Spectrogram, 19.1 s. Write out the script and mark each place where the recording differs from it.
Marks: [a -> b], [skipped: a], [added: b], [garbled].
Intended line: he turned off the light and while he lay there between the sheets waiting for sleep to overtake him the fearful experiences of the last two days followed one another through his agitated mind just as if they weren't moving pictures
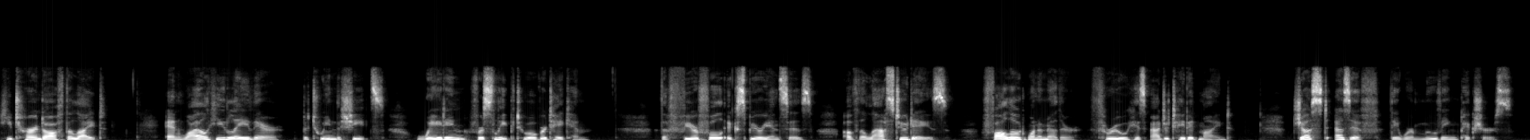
he turned off the light and while he lay there between the sheets waiting for sleep to overtake him the fearful experiences of the last two days followed one another through his agitated mind just as if they [weren't -> were] moving pictures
